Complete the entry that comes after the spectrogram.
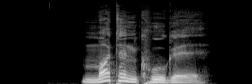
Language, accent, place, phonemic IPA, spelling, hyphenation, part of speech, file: German, Germany, Berlin, /ˈmɔtənˌkuːɡəl/, Mottenkugel, Mot‧ten‧ku‧gel, noun, De-Mottenkugel.ogg
- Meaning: mothball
